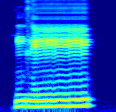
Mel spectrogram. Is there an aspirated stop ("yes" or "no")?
no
